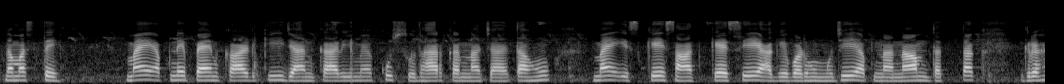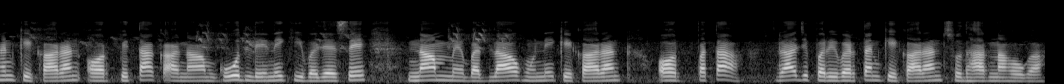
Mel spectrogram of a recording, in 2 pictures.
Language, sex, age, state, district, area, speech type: Hindi, female, 45-60, Madhya Pradesh, Narsinghpur, rural, read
